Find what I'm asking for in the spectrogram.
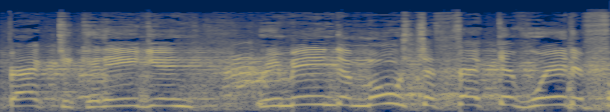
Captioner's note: speaking French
